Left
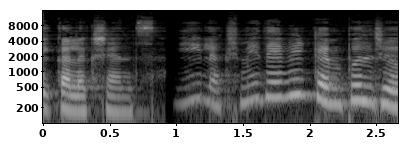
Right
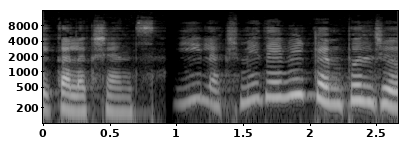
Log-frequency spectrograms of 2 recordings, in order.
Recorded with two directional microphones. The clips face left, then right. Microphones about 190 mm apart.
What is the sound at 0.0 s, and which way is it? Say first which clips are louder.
Speech: right 4 dB; 25° right (ahead or behind).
